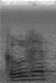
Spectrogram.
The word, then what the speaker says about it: Kuldhip: day Brendon daily and cool dip racing is that is that the way you pronounce it cool dip yes it is uh like the word cool yeah well I had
